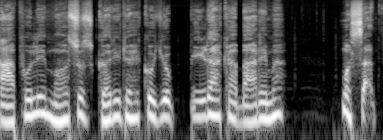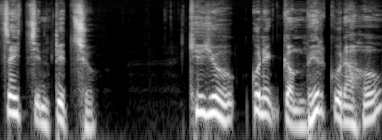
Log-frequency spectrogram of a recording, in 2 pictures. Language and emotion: Nepali, fearful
